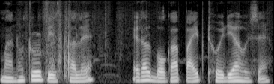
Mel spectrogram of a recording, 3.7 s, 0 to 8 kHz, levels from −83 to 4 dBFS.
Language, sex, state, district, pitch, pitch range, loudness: Assamese, male, Assam, Sonitpur, 120 Hz, 115-130 Hz, -16 LUFS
